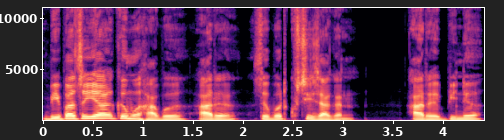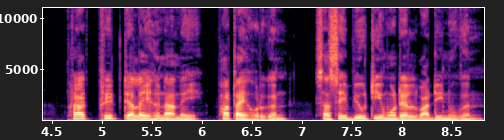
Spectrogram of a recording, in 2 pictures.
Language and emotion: Bodo, neutral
